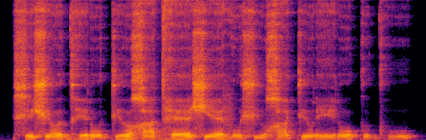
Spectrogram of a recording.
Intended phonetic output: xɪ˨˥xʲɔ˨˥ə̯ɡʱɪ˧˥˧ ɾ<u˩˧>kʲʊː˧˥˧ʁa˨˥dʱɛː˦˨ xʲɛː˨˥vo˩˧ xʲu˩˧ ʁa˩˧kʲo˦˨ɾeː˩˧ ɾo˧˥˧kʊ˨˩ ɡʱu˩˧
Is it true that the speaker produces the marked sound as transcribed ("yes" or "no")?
no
